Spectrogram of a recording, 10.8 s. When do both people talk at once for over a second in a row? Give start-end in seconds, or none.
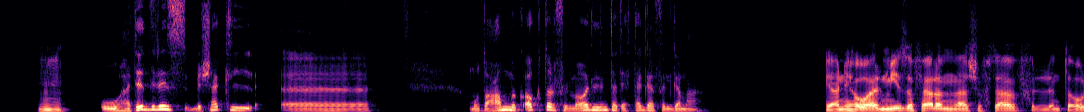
none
